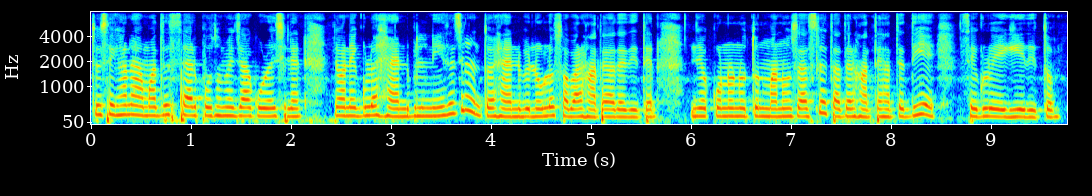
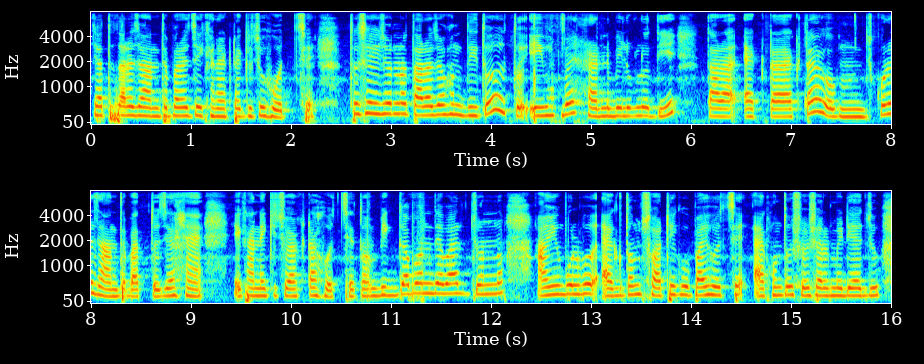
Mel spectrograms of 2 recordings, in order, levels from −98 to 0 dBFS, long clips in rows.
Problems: background sounds at intervals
